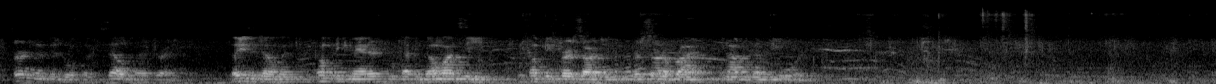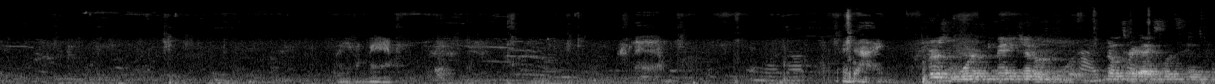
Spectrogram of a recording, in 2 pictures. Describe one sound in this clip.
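A large crowd chatters and murmurs in an echoing hall.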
